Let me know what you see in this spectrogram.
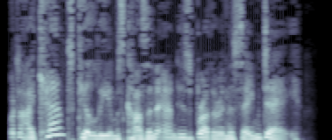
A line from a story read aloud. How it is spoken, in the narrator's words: I yelled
